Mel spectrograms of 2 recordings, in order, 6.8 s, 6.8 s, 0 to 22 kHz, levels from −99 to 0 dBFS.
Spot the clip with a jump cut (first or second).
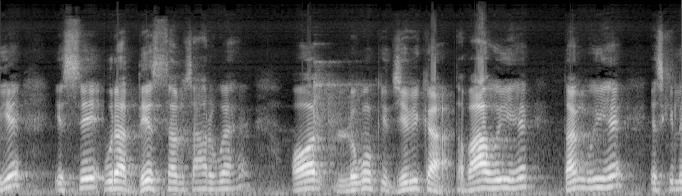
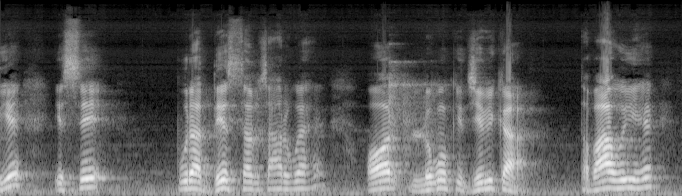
first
